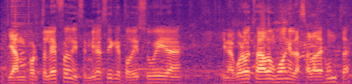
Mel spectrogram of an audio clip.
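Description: A medium-pitched man is heard through noticeable background noise. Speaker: brotherhood member. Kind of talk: radio interview.

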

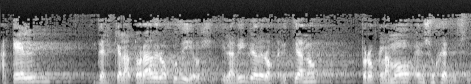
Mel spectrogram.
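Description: Against noticeable background noise, a high-pitched man talks fairly slowly with ordinary pitch variation and very even loudness. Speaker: presenter introducing the orator. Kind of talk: formal oratorical introduction.

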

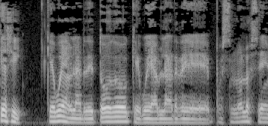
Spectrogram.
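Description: The man's fairly low voice holds fairly even intonation while he talks at a moderate pace. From Spain. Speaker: podcaster. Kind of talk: casual monologue.

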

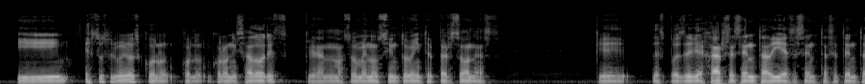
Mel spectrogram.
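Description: A man's very deep, low voice, very slow in pace and monotone, with flat intonation. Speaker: radio co-host. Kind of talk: casual chat. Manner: halting.

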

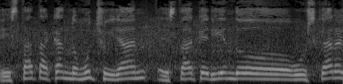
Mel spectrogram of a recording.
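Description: Over noticeable background noise, a man with a high pitch speaks at a moderate pace in an animated tone. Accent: Madrid. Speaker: radio sports presenter. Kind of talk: live radio match presentation and studio commentary. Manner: animated, fluent.

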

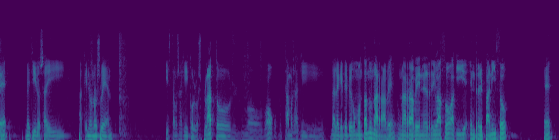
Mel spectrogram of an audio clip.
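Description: Long, frequent pauses break up speech that keeps a moderate pace and fairly even intonation. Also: man, fairly low pitch for a man. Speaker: community radio host. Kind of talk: casual chat.

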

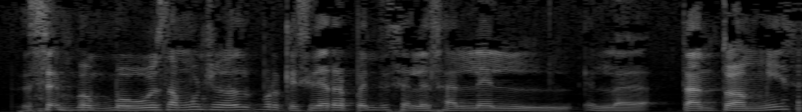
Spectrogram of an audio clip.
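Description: Here a man with a fairly high pitch speaks at a moderate pace, his pitch varying in an ordinary way. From Acapulco, Guerrero, Mexico. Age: young. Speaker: university student. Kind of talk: casual chat.

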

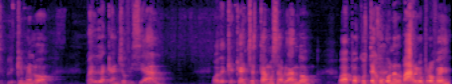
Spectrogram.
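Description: With long, frequent pauses, a man speaks in a high pitch with ordinary pitch variation. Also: moderate pace. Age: 40s. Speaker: radio show host and runner. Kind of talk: casual chat.

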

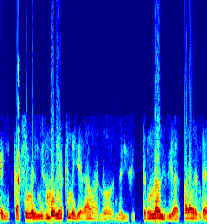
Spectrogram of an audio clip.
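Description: A man speaks at a medium pitch. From Ciudad Juárez, northern Mexico. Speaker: entrepreneur in digital marketing. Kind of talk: interview. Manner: halting, with frequent repetitions.

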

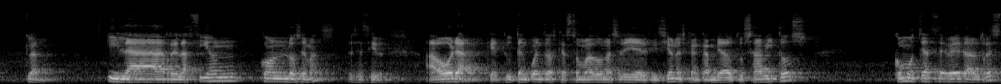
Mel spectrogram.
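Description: Speaking at a moderate pace with ordinary pitch variation, a man with a Spanish accent is heard over noticeable background noise and audible room echo. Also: medium pitch for a man. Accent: Spanish (Spain). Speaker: podcast host. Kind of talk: interview.

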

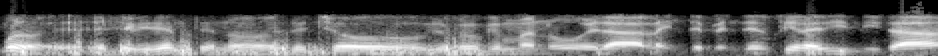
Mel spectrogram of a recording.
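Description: With an unremarkable speaking voice, a man speaks at a fairly low pitch with fairly even intonation. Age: 50s. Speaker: photojournalist. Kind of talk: interview.

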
